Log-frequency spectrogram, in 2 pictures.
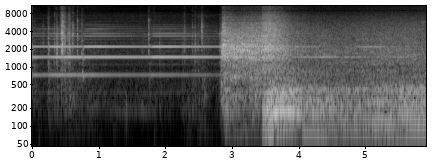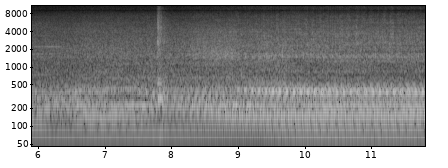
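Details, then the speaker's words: Ford F250 5.4 Triton turbo build with GT45 turbo, custom up pipe and exhaust manifolds, first start with exhaust straight out of the turbo: quiet, then catches and settles into a deep, steady, even rumble, quieter than expected; runs smoothly. "not nearly as loud as I thought it'd be."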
